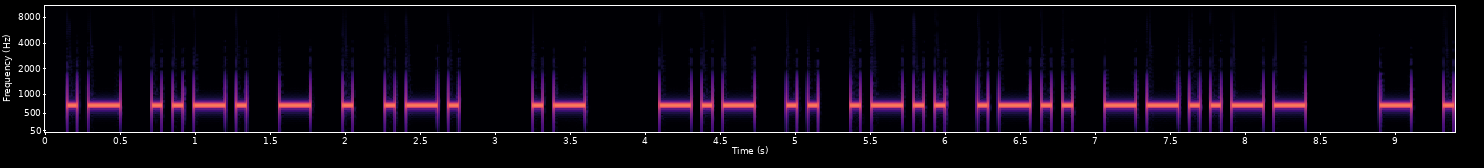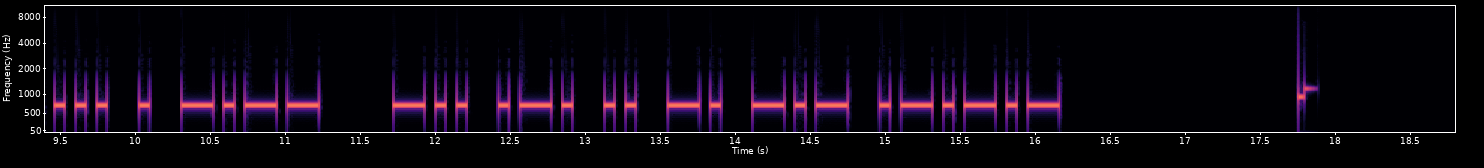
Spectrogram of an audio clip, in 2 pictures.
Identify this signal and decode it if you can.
Morse code, heard as a keyed tone, about 17 wpm, 700 Hz. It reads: AFTER A KILL, THEY DRINK.
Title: Sentences from Top 1500 Words 17wpm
